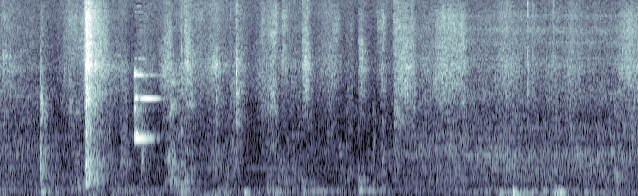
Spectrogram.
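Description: Footsteps and sharp knocks inside an OTIS hydraulic elevator cab as someone steps over the door sill, the loudest knock just under a second in. About a second and a half in there is one short electronic beep.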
